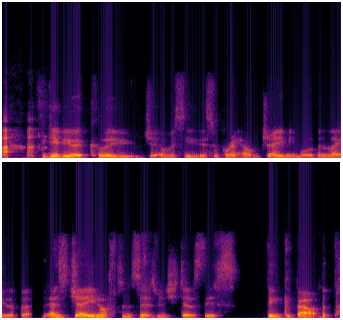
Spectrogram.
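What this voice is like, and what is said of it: Usual voice. Nothing is said of it.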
